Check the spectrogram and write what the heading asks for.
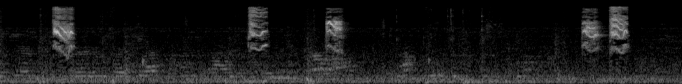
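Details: High, slightly downslurred chips from a female double-collared seedeater, a call used to excite males, singly and then as a close pair, with faint low murmuring between.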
